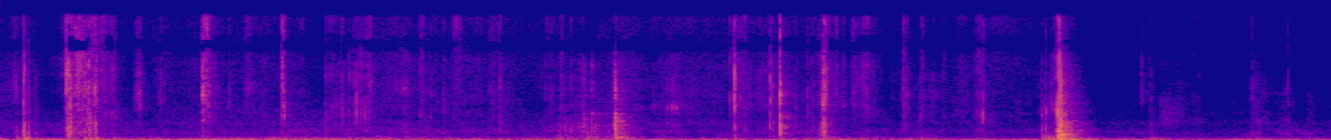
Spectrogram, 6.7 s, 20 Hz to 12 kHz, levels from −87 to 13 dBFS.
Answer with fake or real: real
